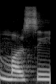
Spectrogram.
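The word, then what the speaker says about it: mercy: Next क्या है, मर्सी। यहाँ पर भी सी के बाद में वाई है। अकॉर्डिंग टू रूल, अगर वाई, ई या आई आएगा तब हम सी को स प्रोनाउंस करेंगे। तो ये है मर्सी।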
